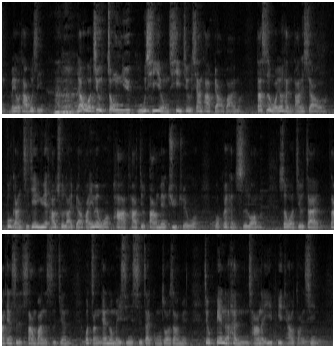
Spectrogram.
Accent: Zhongshan, Guangdong, China; 我们都是来自广东中山的。

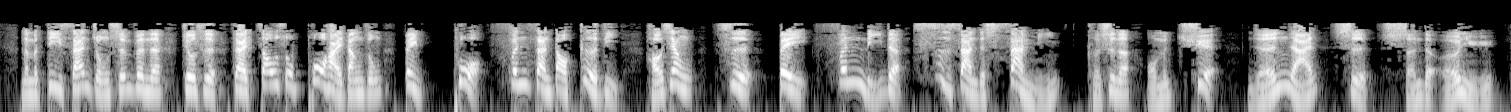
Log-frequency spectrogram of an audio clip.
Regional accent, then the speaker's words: China; 在我们中国人当中也会有这种情况

